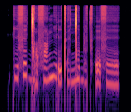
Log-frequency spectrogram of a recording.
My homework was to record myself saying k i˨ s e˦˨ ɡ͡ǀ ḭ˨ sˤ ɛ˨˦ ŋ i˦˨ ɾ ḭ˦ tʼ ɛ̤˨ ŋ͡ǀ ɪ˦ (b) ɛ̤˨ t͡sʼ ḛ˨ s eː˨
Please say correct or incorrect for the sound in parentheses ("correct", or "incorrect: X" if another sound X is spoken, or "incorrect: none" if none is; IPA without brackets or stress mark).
correct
